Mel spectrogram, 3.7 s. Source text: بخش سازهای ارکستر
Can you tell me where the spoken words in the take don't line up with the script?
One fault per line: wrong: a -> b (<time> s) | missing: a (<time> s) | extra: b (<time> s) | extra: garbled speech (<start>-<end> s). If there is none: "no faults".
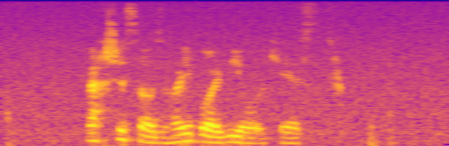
extra: بادی (1.6 s)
